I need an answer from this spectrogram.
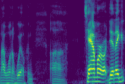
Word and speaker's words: Tamara: probate judge and i want to welcome uh tamara did i pronounce it right tamara that is correct it's tamara listen i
